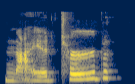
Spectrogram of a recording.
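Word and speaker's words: Niatirb: But in that book, he describes this country of, how to pronounce it, it's Britain backwards. So it's called Nyadterb.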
